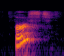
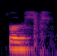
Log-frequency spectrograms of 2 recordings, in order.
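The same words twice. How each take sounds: First: The pitch rises on the word. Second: The pitch stays flat throughout. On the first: The speaker calls it right. "rising sound. That's a good thing" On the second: The speaker calls it wrong. "flat. Mm-mm, don't do it flat"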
